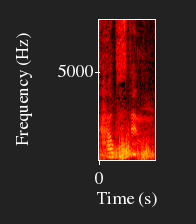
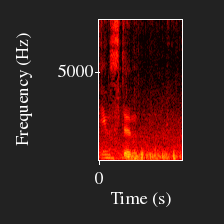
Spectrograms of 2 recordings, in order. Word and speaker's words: Houston: And that's how you pronounce their name, Houston, not Houston.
